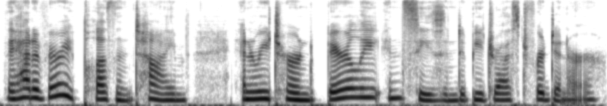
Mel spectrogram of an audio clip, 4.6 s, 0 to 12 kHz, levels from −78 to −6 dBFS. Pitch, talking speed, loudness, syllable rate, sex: 230 Hz, 210 wpm, -17 LUFS, 6.1 syllables/s, female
